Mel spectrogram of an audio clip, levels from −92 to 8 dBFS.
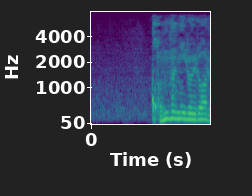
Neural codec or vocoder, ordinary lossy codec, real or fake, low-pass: vocoder, 44.1 kHz, 128 mel bands, Pupu-Vocoder; none; fake; 7.2 kHz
